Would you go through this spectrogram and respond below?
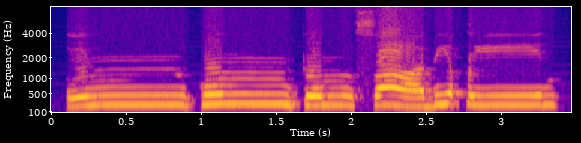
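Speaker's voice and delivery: slow, drawn-out chanted recitation; Quran recitation. Shown as a demonstration. Teacher reciting for students, slow and melodic. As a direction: recite slowly, stretching each vowel.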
